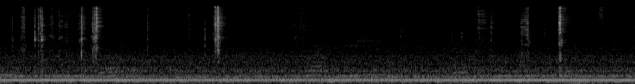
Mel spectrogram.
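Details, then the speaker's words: Dell Latitude E6420 laptop fan after removing a broken plastic piece from inside: steady even hum, no rattle or scraping, few handling clicks; now running normally. "Now it seems to be good."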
